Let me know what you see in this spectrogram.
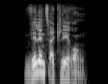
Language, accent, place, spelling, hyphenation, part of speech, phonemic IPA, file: German, Germany, Berlin, Willenserklärung, Wil‧lens‧er‧klä‧rung, noun, /ˈvɪlənsʔɛɐ̯ˌklɛːʁʊŋ/, De-Willenserklärung.ogg
- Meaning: declaration of will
